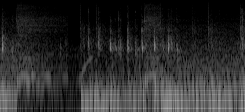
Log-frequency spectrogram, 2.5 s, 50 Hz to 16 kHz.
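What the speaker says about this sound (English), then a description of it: "this new amazing keyboard, which is a Philco Magistouch 2 with Cherry MX Brown key switches" Rapid, close clacking keystrokes ring out on a Philco Magistouch 2 keyboard with Cherry MX Brown switches, a busy run of taps with a brief gap near the start.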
